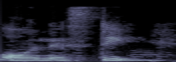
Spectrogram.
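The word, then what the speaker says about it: honesty: एक और एग्जांपल है ऑनेस्टी, अब ऑनेस्टी क्या है, यहाँ पे एच साइलेंट होता है, यू नो, ठीक है, तो इसको ऐसे प्रोनाउंस करते हैं हम, ऑनेस्टी, ठीक है।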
